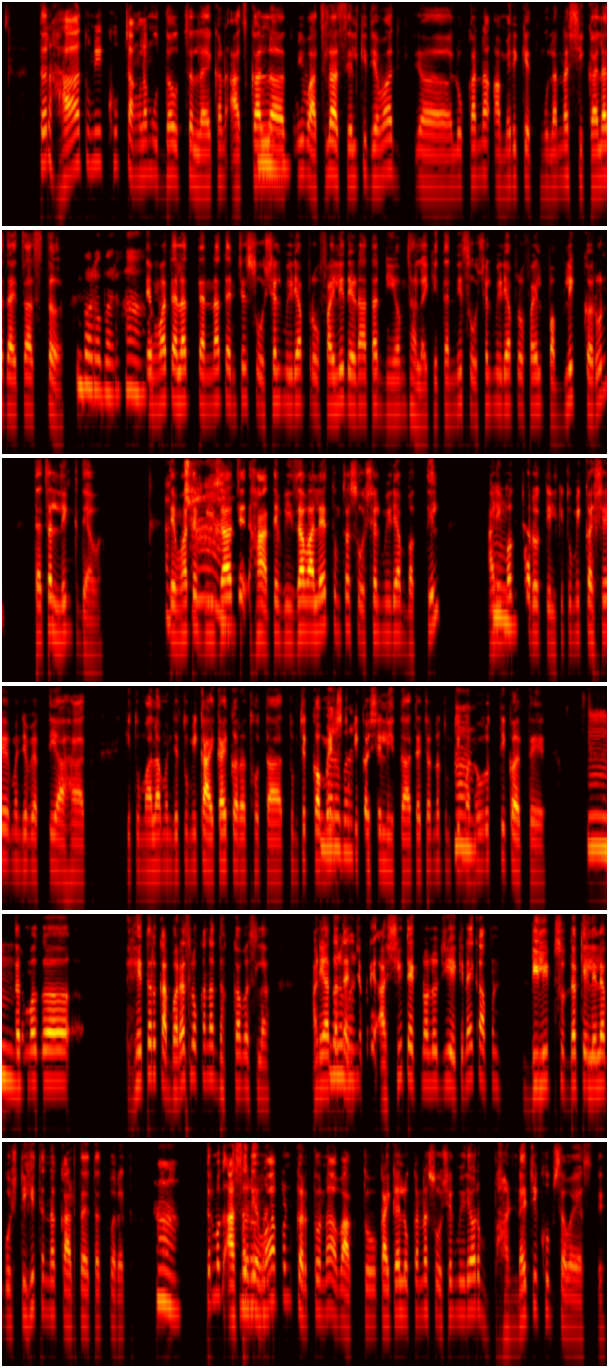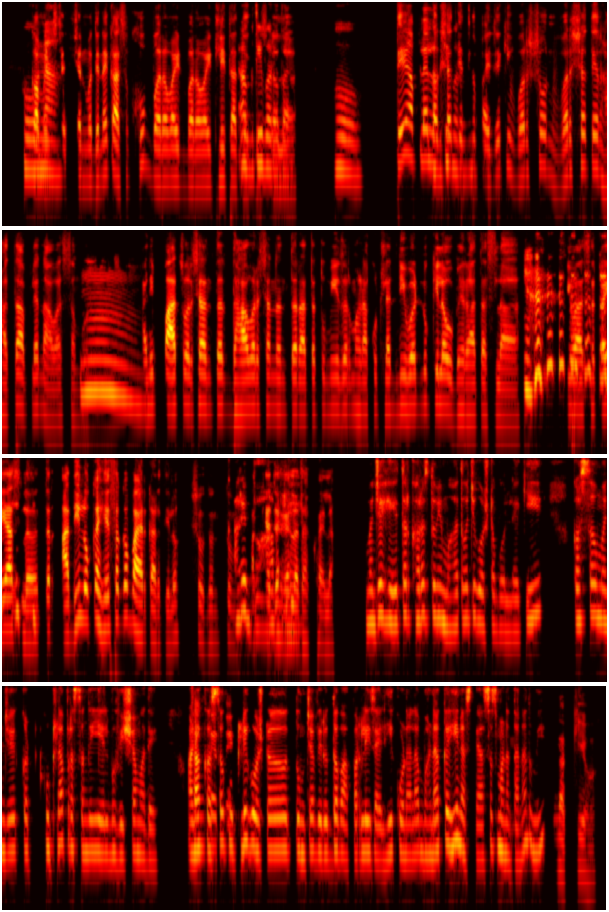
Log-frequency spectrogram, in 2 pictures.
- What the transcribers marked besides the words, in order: tapping; in English: "प्रोफाइल"; in English: "प्रोफाइल पब्लिक"; other noise; surprised: "अच्छा"; in English: "कमेंट्स"; in English: "टेक्नॉलॉजी"; in English: "कमेंट्स"; drawn out: "हं"; laugh; laughing while speaking: "अख्ख्या जगाला दाखवायला"
- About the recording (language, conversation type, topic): Marathi, podcast, आपण अति शेअरिंग आणि गोपनीयता यांत योग्य तो समतोल कसा साधता?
